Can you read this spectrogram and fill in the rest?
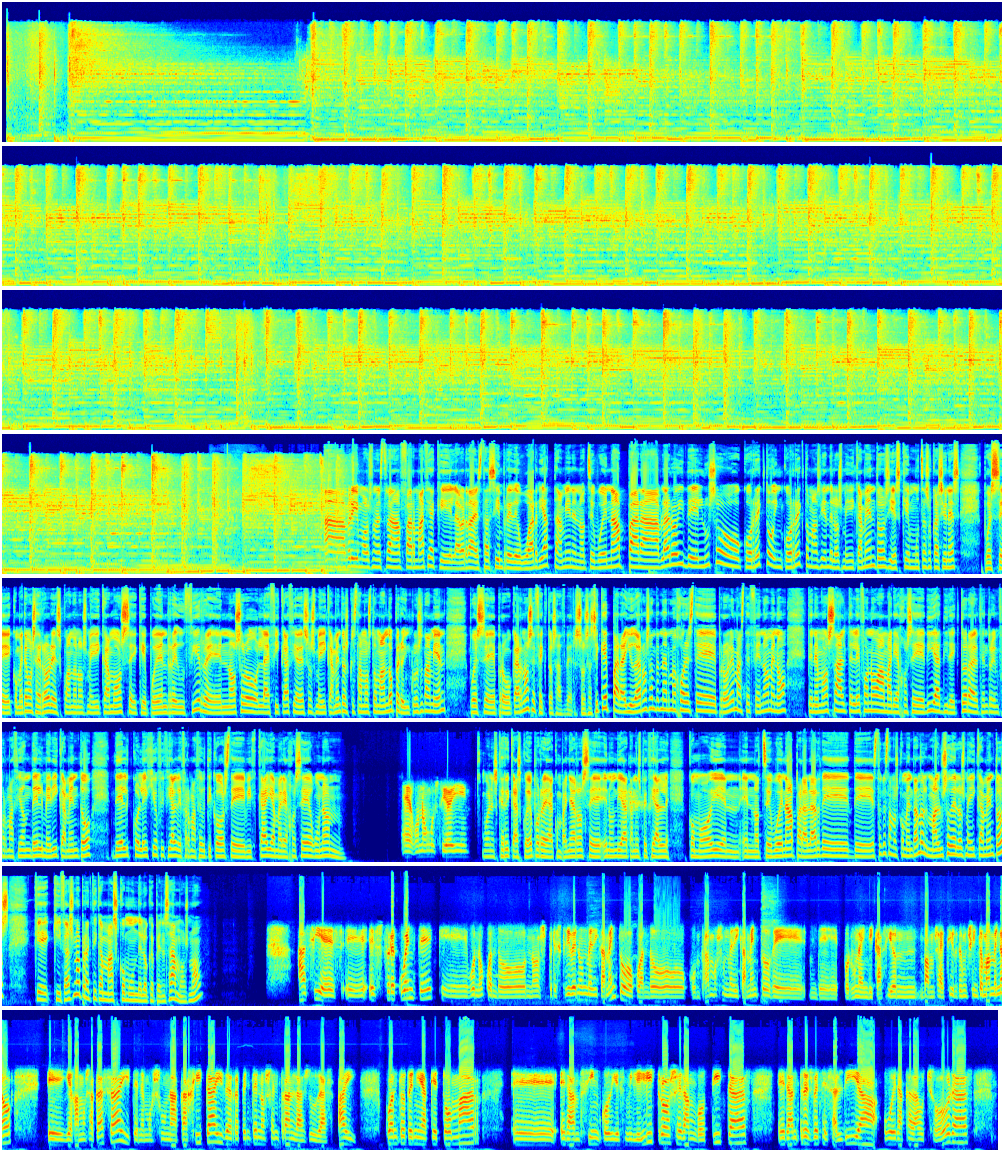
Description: Ha explicado que un jarabe es un medicamento y que no vale tomarlo “a modo de chupito”.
